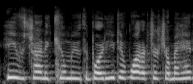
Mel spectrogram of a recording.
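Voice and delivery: fast, high-pitched tattling; kids talking over each other. Acted. Two brothers blame each other to mom, high frantic gabble. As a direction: rush both accusations out in one high gabble. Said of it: "we both talked at the same time".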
